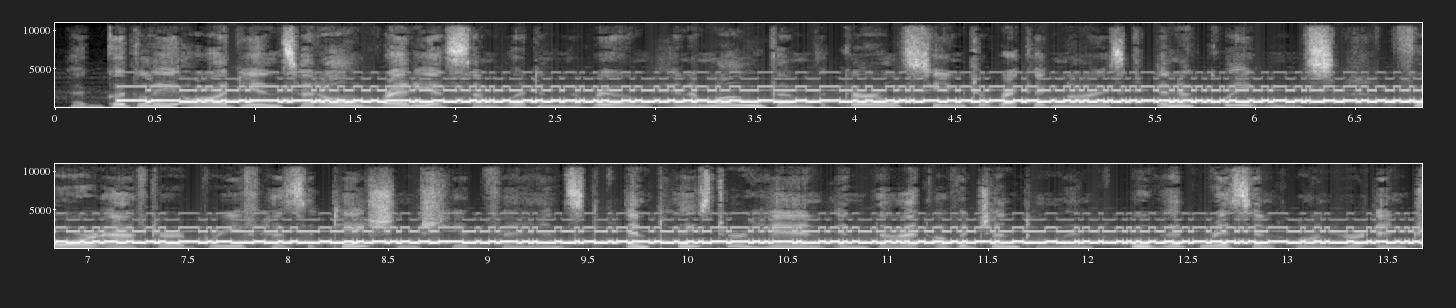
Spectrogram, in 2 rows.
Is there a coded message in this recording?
Yes: RTTY (45.45 baud, 170 Hz shift) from 0.3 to 13.7 s, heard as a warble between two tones, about 830 Hz centre, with room echo and speech in English. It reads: XSIVZ SNPDN PLOTM NBPGP SDQFD UZCIL UNMGT TNCWV KEHHK BKXEJ SIBZT SIQJM …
